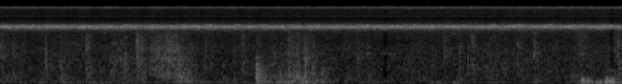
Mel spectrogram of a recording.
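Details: House crickets raised in captivity keep up a continuous piercing high trill, with light rustling and a few low knocks underneath.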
